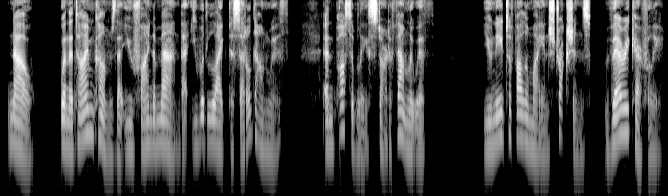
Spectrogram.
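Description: A woman speaks at a very deep, low pitch in a stern tone, her intonation lively. The sound is dry and close with no echo, and the recording is very clean against a silent background. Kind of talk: reading a letter aloud within a horror story. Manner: stern, instructive tone of an old grandmother.

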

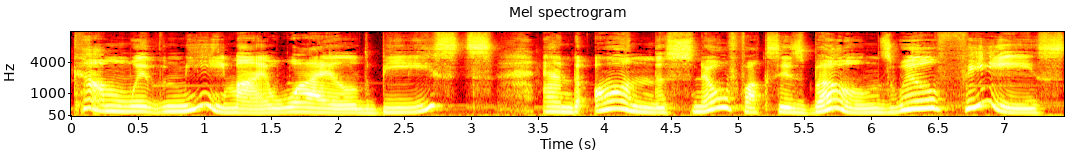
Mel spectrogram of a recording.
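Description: A put-on character voice at a very slow pace, with faint music in the background. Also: woman, medium pitch for a woman. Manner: menacing.

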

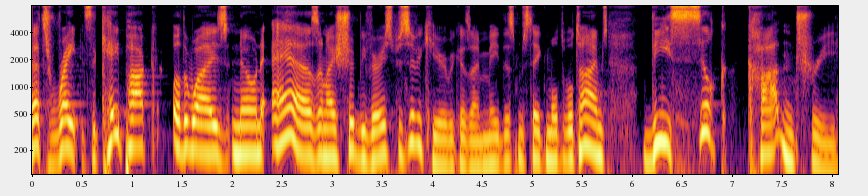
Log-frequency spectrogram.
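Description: Hardly any pauses break the speech. The pace stays moderate. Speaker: podcast co-host. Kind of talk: casual chat.

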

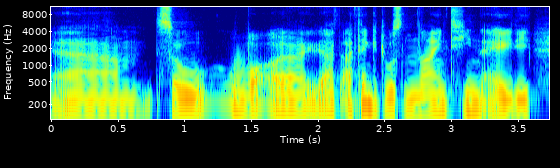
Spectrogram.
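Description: A man speaks at medium pitch with a Polish accent and ordinary pitch variation. The recording is very clean with a silent background and a dry, close sound with no echo. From eastern Poland. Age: 50s. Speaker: rock climber. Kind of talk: casual chat. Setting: at home after dinner.

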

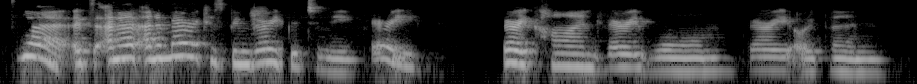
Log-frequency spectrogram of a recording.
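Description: The woman's pitch sits fairly high and swings very widely. She speaks at a moderate pace. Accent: Australian. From Australia (Sydney). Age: 30s. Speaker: singer-songwriter. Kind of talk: casual interview.

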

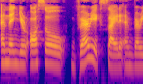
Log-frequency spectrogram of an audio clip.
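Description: Here a woman speaks in an unremarkable speaking voice at a medium pitch. Her pace is fairly slow. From US, New York City. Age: 30s. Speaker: author and lifestyle blogger. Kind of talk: casual interview.

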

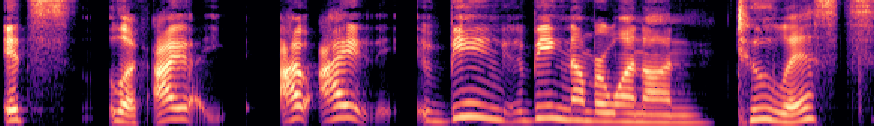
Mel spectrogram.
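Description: Her voice is fairly high, and this woman speaks at a very slow pace with lively intonation. The recording is very clean, with a silent background. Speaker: comedian. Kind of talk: casual chat. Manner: animated.

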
